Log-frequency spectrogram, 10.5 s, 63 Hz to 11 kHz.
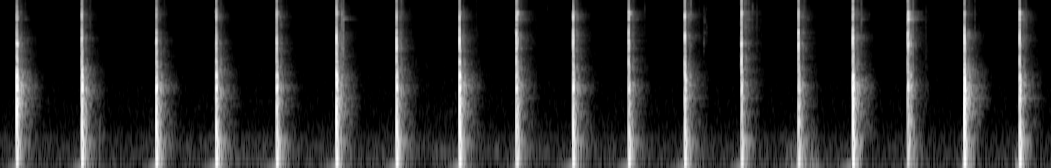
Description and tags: Wood Chop 03
Chopping wood with a hatchet.
Rode M3 > Marantz PMD661.
chopping, chopping-tree, chopping-wood, wood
